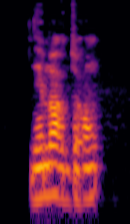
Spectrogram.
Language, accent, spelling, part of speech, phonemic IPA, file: French, Canada, démordrons, verb, /de.mɔʁ.dʁɔ̃/, LL-Q150 (fra)-démordrons.wav
- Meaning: first-person plural simple future of démordre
